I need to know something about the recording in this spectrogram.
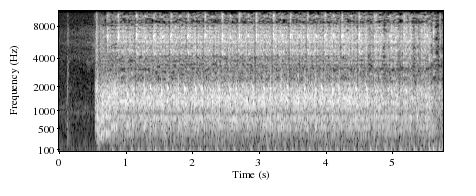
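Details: Bobcat ZT219 zero-turn mower after replacing the broken throttle cable and re-bending the choke rod Z-bend: one quick crank and it fires, then settles into a steady even drone with no hunting; starts and runs normally.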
